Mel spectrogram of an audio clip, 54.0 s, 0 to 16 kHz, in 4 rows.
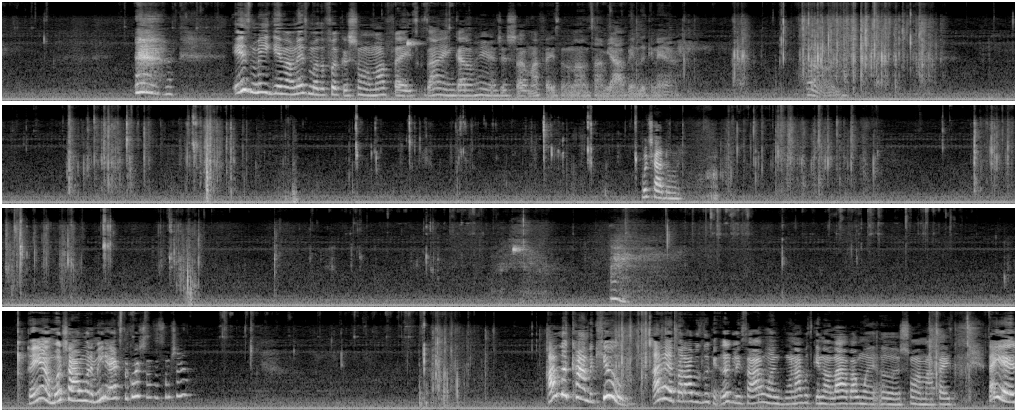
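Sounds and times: steady low hum: 0.0 - 54.0
rustling of braids being handled: 5.4 - 17.6, 22.1 - 39.7, 43.4 - 47.2.

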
